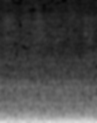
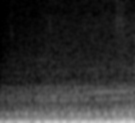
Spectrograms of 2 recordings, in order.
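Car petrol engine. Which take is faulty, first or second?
second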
